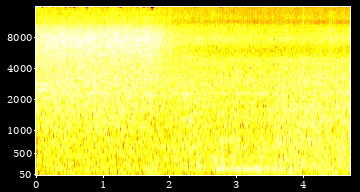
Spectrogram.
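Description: Heavy rain pouring down onto a wet paved street, a dense steady hiss of falling and splashing water. The high part of the hiss softens a little about two seconds in, and a low steady hum sounds briefly near the middle.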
